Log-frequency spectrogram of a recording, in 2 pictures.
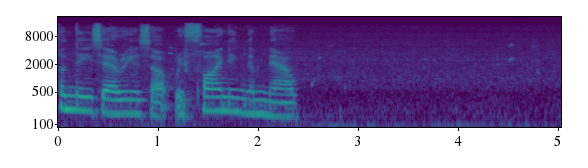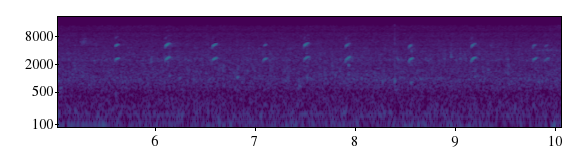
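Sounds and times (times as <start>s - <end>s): faint high bird chirps: 4.4s - 10.0s.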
